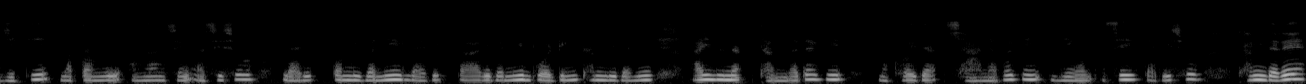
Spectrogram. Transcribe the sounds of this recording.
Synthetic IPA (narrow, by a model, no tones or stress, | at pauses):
zikːimɐtɐmbiɐŋaŋsiŋɐ̰sisu | lajɾik̚tɐmlibɐnilajɾik̚paɾibɐniboɾdiŋtʰɐmlibɐni | ajnunɐtʰɐmbɐdɐɡi | mɐkʰojdɐsanɐbɐɡiniomɐsikɐɾisu | kʰaŋdɐɾe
